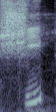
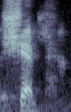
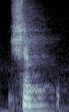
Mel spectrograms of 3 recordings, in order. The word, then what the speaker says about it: ship: ship okay we're gonna use the short I sound instead of sheep it is ship ship okay one more time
